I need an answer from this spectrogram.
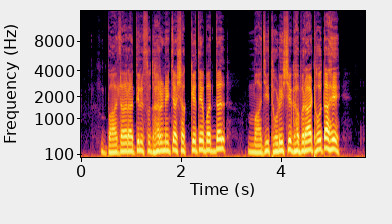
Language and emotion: Marathi, fearful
